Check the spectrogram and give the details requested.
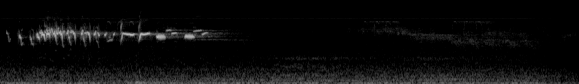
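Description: A songbird singing a quick run of high chirps for about two seconds, then fainter chirping.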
